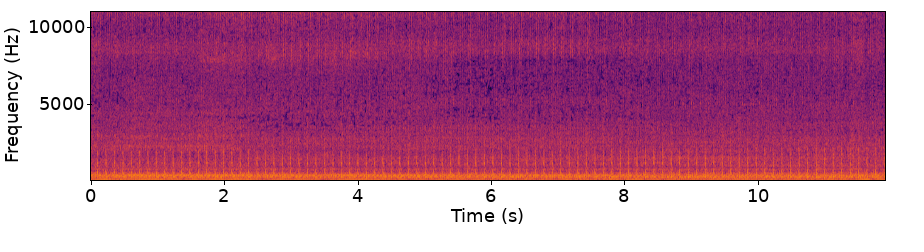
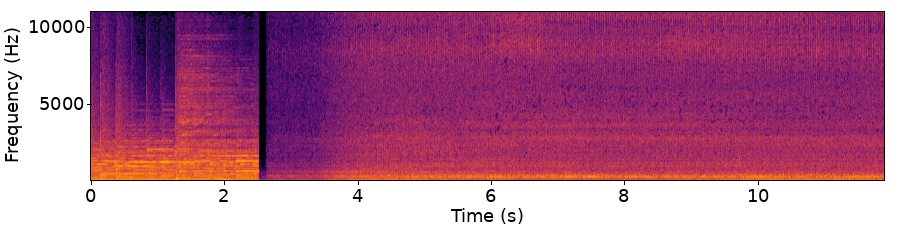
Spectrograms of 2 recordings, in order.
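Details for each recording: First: Proton Campro engine with a faulty AIFM intake manifold flap: a steady idle with a rough, uneven patter of two or three beats a second, linked to power loss and high fuel use; the fix is a manifold replacement or adjuster kit. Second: Proton Campro engine (AIFM) idling after a short burst of music: steady, even idle with a low drone and no roughness; engine sounds healthy.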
